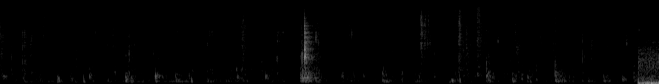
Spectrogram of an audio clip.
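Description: Faint footsteps on a gritty stone path: irregular scuffs and small clicks of shoes, with one sharper click about three seconds in.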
